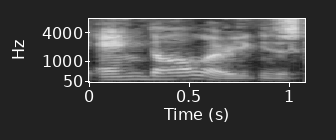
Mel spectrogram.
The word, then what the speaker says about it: Engdahl: me uh on Amazon the last name is uh kind of weird it's Swedish so it's spelled in a way you probably wouldn't imagine it's e n g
